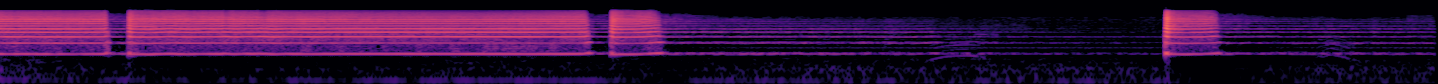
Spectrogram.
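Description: A bugle sounds long, loud held notes that echo and fade across an open square.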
